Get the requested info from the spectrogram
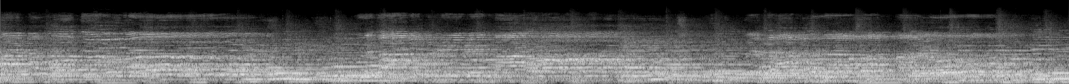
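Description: Live 1930s–40s style dance band playing a slow number with a singer, the voice gliding over the band.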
